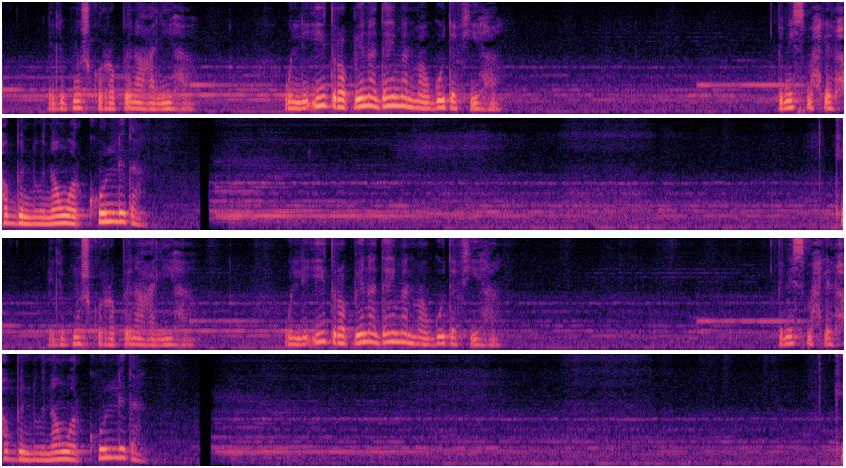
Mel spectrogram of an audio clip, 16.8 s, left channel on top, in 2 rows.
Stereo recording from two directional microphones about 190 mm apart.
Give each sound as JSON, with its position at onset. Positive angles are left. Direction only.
{"t": 0.5, "sound": "a woman's voice", "side_deg": 5}
{"t": 7.6, "sound": "a woman's voice", "side_deg": 15}
{"t": 10.7, "sound": "music", "side_deg": 30}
